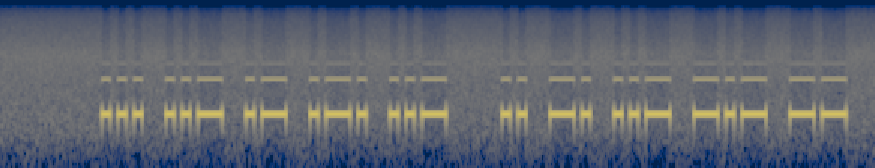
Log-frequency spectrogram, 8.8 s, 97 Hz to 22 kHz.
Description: Morse code, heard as a keyed tone, machine-sent, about 15 wpm, 560 Hz. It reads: SUARU INUKM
